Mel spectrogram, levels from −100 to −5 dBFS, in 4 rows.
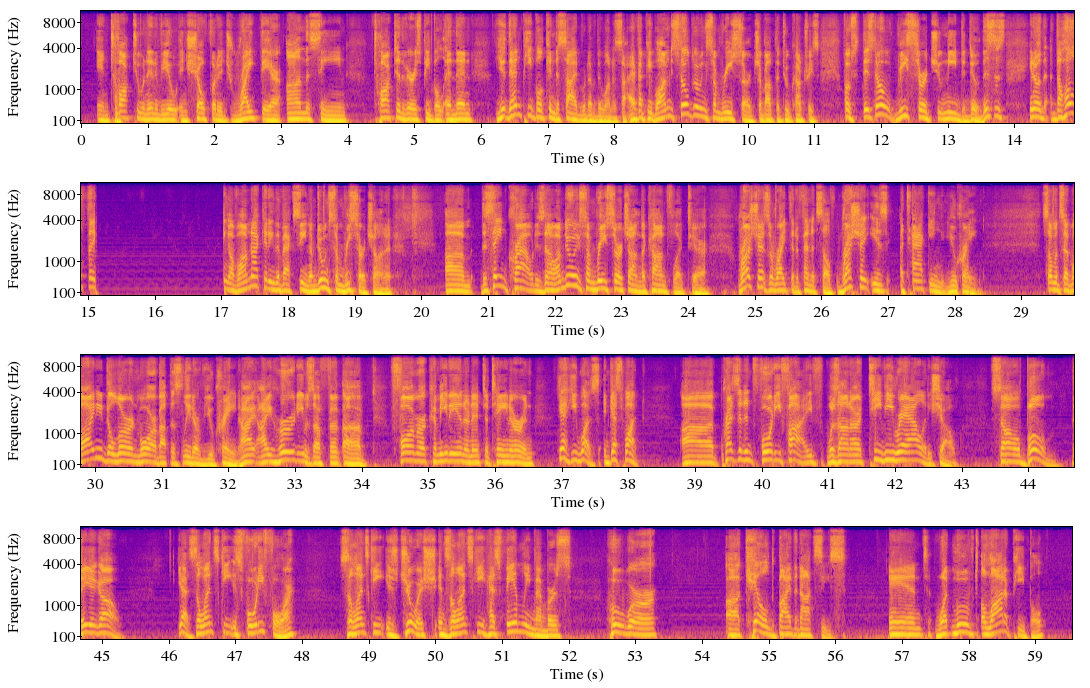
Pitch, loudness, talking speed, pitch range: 135 Hz, -15 LUFS, 170 wpm, 105-165 Hz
